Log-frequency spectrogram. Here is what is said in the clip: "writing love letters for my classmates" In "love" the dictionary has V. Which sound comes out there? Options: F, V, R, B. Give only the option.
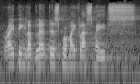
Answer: B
